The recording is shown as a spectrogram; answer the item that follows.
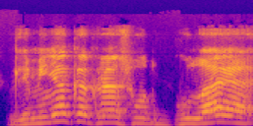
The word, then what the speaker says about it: Гулая: Вот судьба Ирины Гулая, понимаете? Это же, некоторые произносят Гулая, ну, конечно, Гулая.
